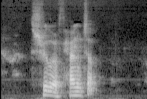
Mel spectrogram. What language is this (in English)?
Kabyle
